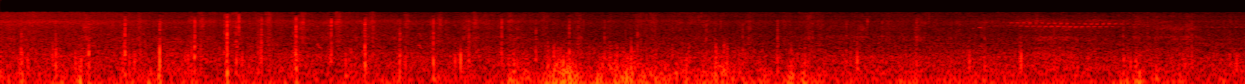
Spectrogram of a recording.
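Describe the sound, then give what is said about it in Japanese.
Steady, rhythmic footsteps on a path as a runner overtakes on a walk around a pond, quickening as the runner approaches and passes by, with light wind and outdoor ambience underneath and no talking. “今ランナーの人が追い抜いていきましたけどね”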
